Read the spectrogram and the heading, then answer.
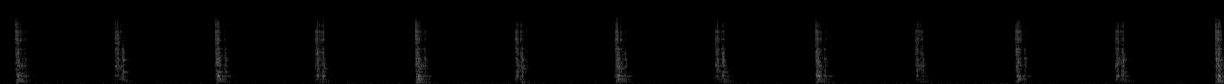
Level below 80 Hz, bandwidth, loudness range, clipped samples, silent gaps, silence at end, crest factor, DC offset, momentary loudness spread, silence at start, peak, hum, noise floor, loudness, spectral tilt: -78 dBFS; 16 kHz; 2 LU; under 0.1%; none; 0 s; 30 dB; under 0.1%; 9 LU; 0.15 s; -26 dBFS; none; -77 dBFS; -51 LUFS; -1.5 dB/octave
